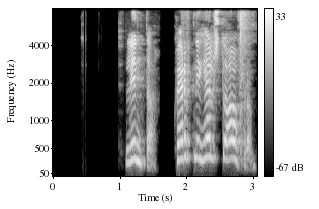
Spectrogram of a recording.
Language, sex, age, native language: Icelandic, female, 7, Icelandic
